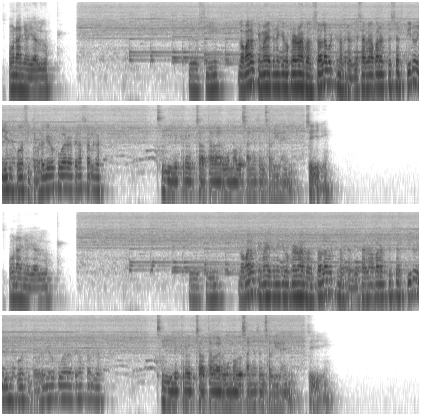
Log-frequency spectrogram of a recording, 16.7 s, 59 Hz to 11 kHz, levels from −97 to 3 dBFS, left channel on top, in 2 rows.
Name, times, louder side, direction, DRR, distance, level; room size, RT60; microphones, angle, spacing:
voice 1, 0.1-0.9 3.7-4.4 4.7-10.3 14.4-14.9, left 5 dB, 75° left, 0.4 m, -27 dB
sound 1, 1.5-14.4, right 2 dB, 50° right, 1.0 m, -46 dB
Ringtone, 2.5-9.4, left 1 dB, 5° right, 1.1 m, -43 dB
voice 2, 11.4-14.2, right 3 dB, 20° right, 0.4 m, -29 dB
4.4 x 2.2 x 4.3 m
head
